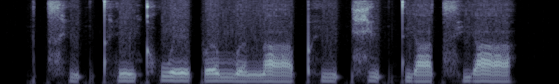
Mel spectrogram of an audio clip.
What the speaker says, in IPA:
t͡sʰi˨ʔt̪ʰĩ˧ kʰwe˥˧pə˥˧mə˧n a˨˩pʰi˦ʔ ɕi˦ʔt̪ja˧t͡sʰja˥˧

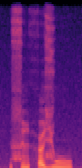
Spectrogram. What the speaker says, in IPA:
sihɛʑu

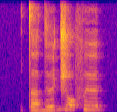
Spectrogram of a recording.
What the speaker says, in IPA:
tɐ˩ dø˩˧ d͡ʒɔ̰˥fʏ˧

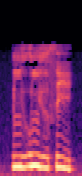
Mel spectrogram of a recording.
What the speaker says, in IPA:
lʲo̤ lʲə̤θi

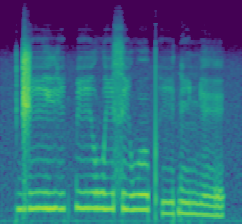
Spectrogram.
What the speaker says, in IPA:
d͡ʒiː˦ji˦ k͡piː˦ wi˦si˦wʊ˦pʰi˨ ɗĩ˨ɲe˨

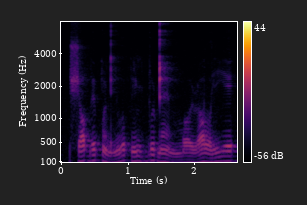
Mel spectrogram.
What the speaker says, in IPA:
ʃɒ˧˥˧bø˥ põ˩ɖnu˧˥˧o̯pĩ˧˥˧ɖ bu˥˨ɖæ̃˧˩ mːɔ˩o̯ɭɒ˥˨lˠji˥e̯

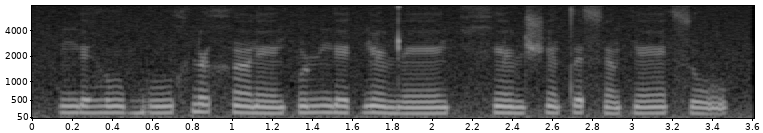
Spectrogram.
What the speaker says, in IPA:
ŋeɦuːbuːx ɳəxœ̃ɾẽːk ũɳŋe ɠẽɖẽːk xẽɖ ʃə̃təsœ̃k ɾẽːsu

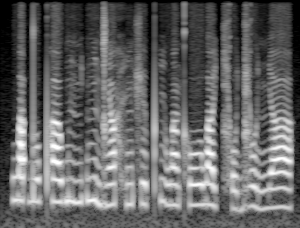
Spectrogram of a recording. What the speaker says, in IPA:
wä˦ʔ do˦pʰa˦ʊ̯bĩ˦˨ ɲɪ˦ʔŋĩ˦˨ d͡ʑã˦ hĩ˦ʃe˦˨ pʰi˦˨ wã˦˨kʰo˦ʊ̯wa˦˨ɪ̯t͡ɕʰo˨ d͡ʑo˦˨ʊ̯ɲä˦

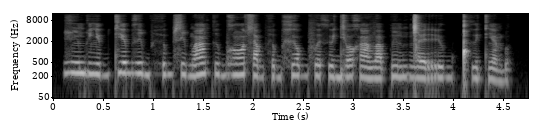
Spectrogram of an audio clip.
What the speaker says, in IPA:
ɣĩbilʲɛb tʲɛbðib hɨbsib ãkɨb ɣɔ̃sabhɘb xʲɔbfɘθʉ dʲɔxãva pĩbŋ͡ǀɛ rʉbǃʰɨtʲãb

